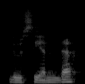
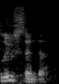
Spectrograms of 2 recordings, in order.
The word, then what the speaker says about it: Lucinda: And what the Is there a laundromat for Luc Lucenda? Yes, there is. No, it's just Lucinda. Oh, Lucinda. Yes, the E is silent.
